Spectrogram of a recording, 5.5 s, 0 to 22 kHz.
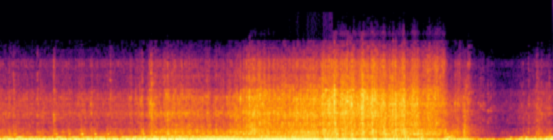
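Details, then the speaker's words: Lexus LS430 3UZ-FE VVT-i V8 on ECUMaster Black standalone ECU with new harness, first start, straight-piped: quick revs climb and fall cleanly with no misses or knocks; starter and injector-ACIS working, engine runs healthy. "Okay, so we know the starter works, we know the Injector-ACIS works the way we want it to. We're going to quickly rev the engine."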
